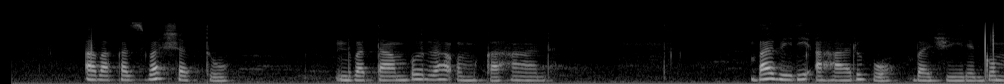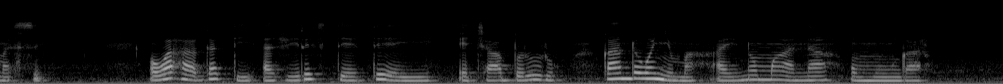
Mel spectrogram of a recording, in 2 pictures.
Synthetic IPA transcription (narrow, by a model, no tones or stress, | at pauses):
aβakaziβaʃatu | niβataːmbuɾiɾaʔo̞mukahaːnda | βaβiɾiʔaɦaɾiβo̞ | βaʒwiːɾe̞ɡo̞masi | o̞waɦaɡatiaʒwiːɾe̞ci̥te̞ːte̞ji | ecaːβuɾuɾu | kaːndio̞we̞ɲuma̰ːɾino̞ːmwaːna | omuːŋɡaɾo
